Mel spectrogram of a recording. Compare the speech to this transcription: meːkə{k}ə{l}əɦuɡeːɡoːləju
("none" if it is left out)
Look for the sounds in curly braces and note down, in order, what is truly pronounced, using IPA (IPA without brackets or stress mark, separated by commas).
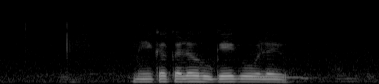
k, l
